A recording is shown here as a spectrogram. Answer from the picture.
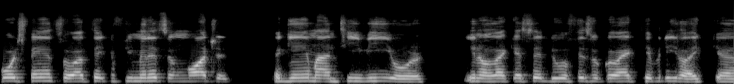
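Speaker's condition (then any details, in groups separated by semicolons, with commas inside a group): Cerebral palsy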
